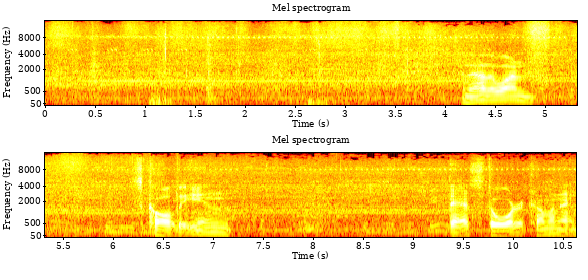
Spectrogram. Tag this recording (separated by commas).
Speech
